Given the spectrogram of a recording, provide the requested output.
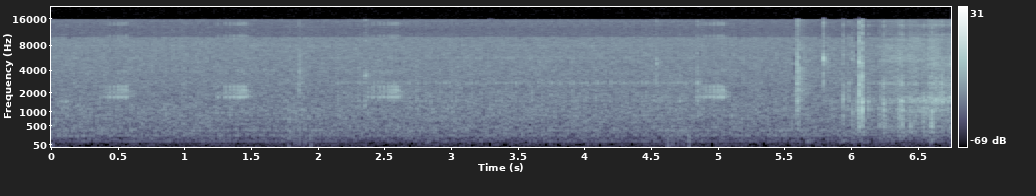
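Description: African clawed frogs give short, faint metallic ticking trills, repeated every second or so.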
